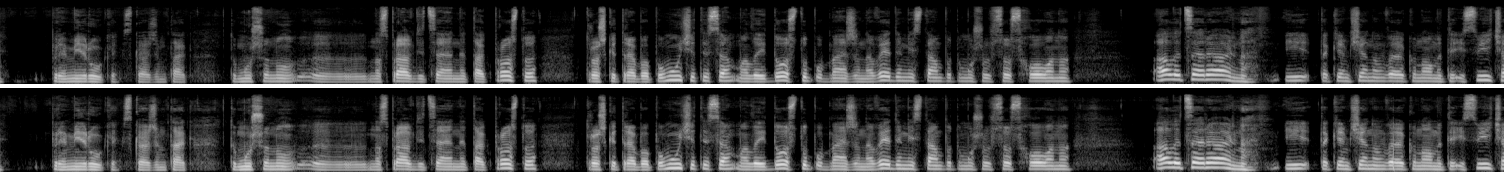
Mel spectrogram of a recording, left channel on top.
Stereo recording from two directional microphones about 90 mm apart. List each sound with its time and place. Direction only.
0.5 s speech: 30° left (ahead or behind)
1.3 s speech: 25° right (ahead or behind)
2.5 s speech: 5° right (ahead or behind)
2.9 s speech: 25° left (ahead or behind)
8.2 s speech: 15° left (ahead or behind)
10.2 s speech: 35° left (ahead or behind)
11.5 s speech: centre (ahead or behind)
14.4 s speech: 15° left (ahead or behind)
